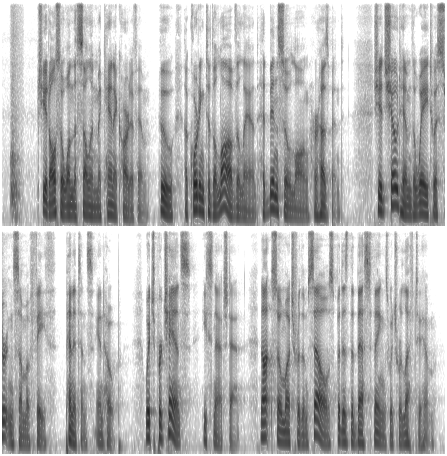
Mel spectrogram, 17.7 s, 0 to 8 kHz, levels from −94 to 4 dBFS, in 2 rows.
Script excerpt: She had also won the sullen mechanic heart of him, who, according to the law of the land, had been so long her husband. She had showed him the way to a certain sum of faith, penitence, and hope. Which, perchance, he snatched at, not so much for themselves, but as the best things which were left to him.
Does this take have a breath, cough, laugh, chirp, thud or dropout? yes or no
yes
